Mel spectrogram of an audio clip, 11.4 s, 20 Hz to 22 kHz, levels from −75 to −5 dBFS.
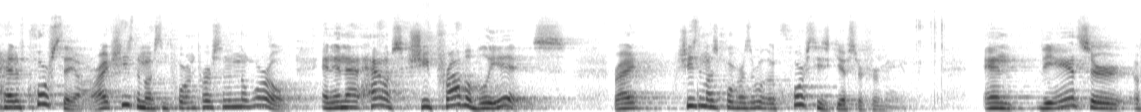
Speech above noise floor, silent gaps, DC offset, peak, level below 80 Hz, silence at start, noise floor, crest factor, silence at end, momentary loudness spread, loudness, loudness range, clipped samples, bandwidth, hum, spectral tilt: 28 dB; none; under 0.1%; -14 dBFS; under -90 dBFS; 0 s; -57 dBFS; 16 dB; 0 s; 11 LU; -30 LUFS; 4 LU; under 0.1%; over 20 kHz; none; -5.5 dB/octave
